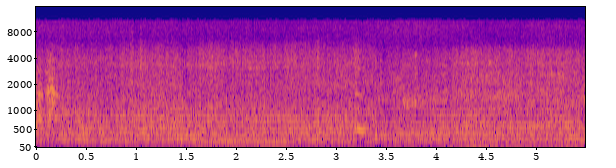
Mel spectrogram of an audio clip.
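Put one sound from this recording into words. A heavy truck engine rumbles as the truck drives closer along a road.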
